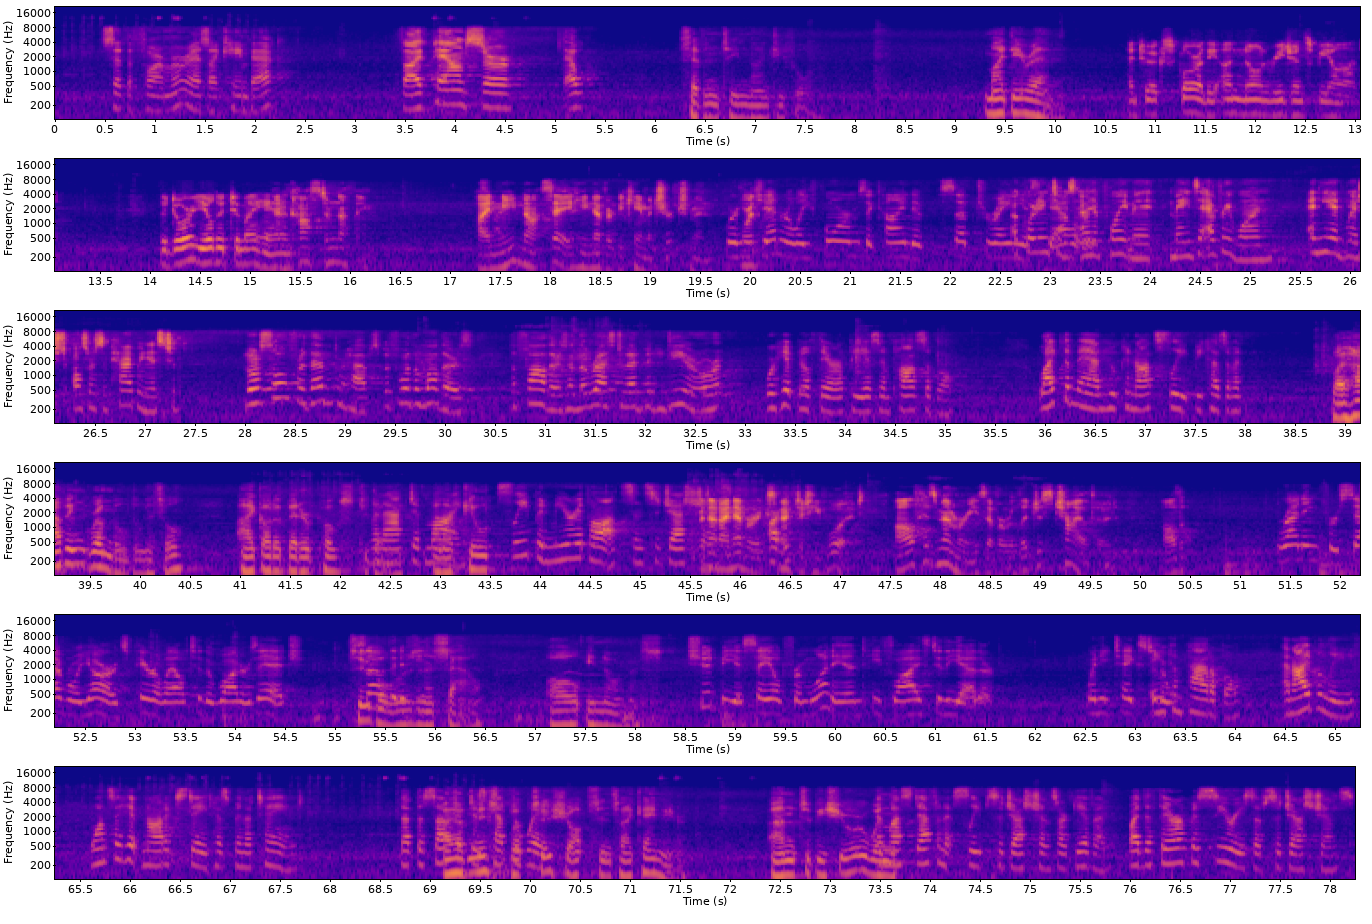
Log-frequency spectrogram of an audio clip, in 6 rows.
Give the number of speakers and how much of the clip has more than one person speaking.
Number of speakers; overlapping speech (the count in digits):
8, about 9%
